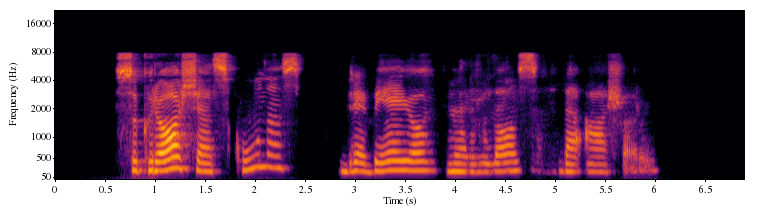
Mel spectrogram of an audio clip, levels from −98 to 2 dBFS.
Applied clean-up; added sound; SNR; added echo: neural mask model Resemble Enhance denoiser.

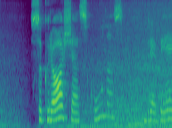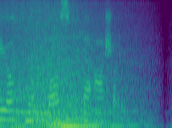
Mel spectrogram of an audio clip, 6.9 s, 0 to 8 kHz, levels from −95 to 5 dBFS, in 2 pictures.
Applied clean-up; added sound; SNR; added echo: none; Car passing by; 2 dB; none.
